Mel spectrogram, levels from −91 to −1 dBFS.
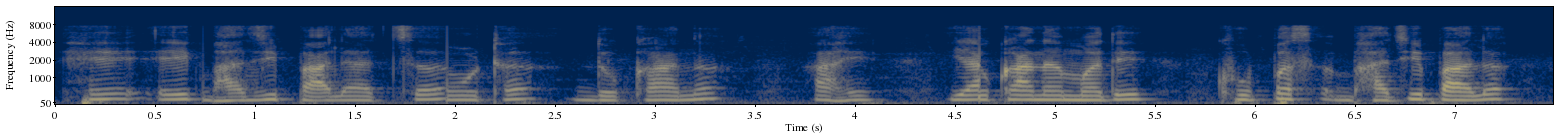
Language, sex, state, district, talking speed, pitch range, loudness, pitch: Marathi, male, Maharashtra, Dhule, 80 wpm, 155-185 Hz, -35 LUFS, 170 Hz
